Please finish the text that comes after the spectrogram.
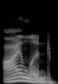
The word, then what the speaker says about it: island: Why is island pronounced without the S?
